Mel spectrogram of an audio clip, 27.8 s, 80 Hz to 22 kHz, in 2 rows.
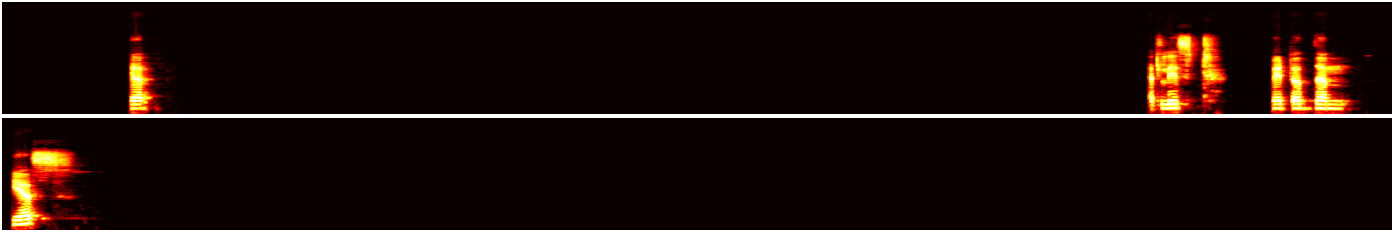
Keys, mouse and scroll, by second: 1.0 alt+scroll down 1, 2.1 click, 3.3 shift+Right, 4.0 shift+Left, 5.3 shift+Left, 6.9-7.3 alt+scroll down 1, 8.0 click, 14.2 Delete, 15.4 click, 17.3 alt+scroll up 1, 18.3-19.4 drag, 22.2 alt+shift+click, 24.4 click, 24.9-25.3 alt+scroll down 1, 25.8 click, 27.0-27.8 alt+drag.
